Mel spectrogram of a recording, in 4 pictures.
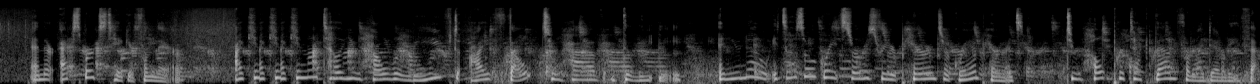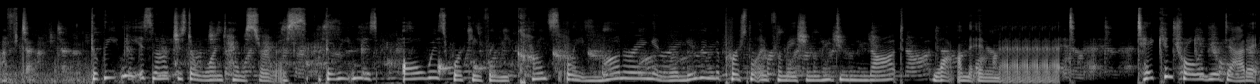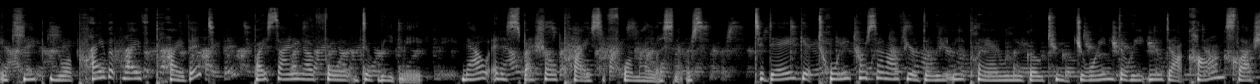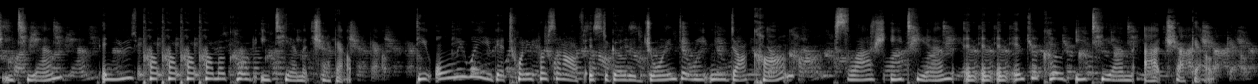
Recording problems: echo of what is said; strong; throughout; 350 ms later, 9 dB below the speech
squashed, flat; somewhat, background pumping
rain or running water; noticeable; until 20 s; 15 dB below the speech
audio stuttering; 4 times, first at 2.5 s

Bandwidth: 14.5 kHz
